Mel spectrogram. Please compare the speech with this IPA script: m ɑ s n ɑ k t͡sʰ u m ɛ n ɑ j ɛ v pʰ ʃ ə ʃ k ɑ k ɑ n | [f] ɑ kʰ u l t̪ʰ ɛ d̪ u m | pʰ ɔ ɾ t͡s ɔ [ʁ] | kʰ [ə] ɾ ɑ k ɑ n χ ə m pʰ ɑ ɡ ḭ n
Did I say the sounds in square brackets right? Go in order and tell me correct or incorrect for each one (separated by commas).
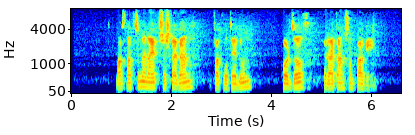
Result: correct, correct, correct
